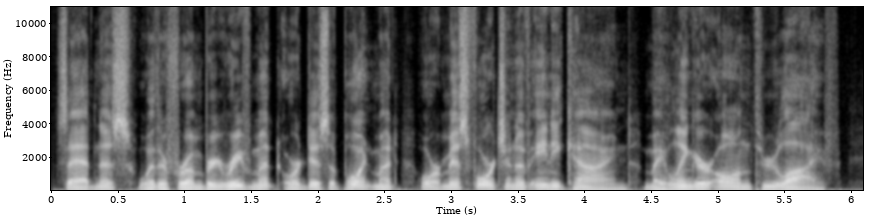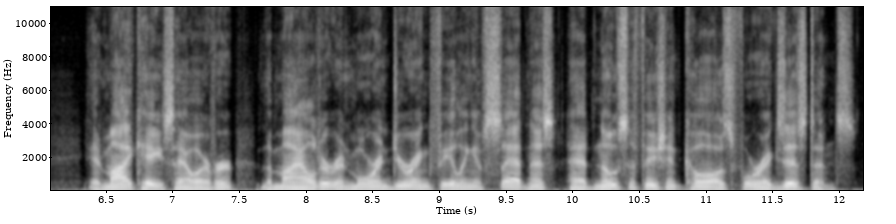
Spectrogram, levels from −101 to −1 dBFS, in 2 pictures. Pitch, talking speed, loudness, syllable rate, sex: 140 Hz, 165 wpm, -18 LUFS, 5.3 syllables/s, male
